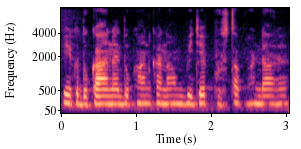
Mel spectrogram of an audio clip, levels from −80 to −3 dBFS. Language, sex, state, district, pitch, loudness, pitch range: Hindi, female, Bihar, Kaimur, 185 Hz, -20 LUFS, 180-195 Hz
